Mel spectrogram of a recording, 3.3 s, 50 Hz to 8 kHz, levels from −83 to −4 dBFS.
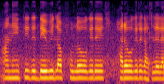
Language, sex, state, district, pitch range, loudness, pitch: Marathi, female, Maharashtra, Mumbai Suburban, 195-200 Hz, -15 LUFS, 200 Hz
